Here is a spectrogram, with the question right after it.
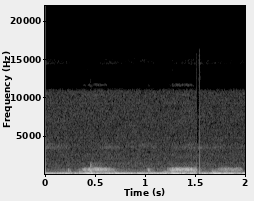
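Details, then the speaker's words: Mitral regurgitation murmur in a dog with a leaking mitral valve, a common cause of murmurs in middle-aged to older dogs, heard by stethoscope: a whooshing sound filling the gaps between heart sounds. "this is a dog who has a leak across the mitro valve in the heart which is as we'll talk about later a very common cause of heart murmur in middle-aged to older dogs what you'll hear is a sh kind of sound a wishing sound between the heart"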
